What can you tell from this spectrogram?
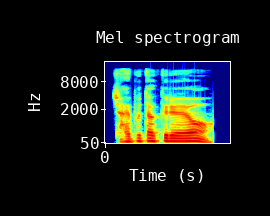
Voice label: fluster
